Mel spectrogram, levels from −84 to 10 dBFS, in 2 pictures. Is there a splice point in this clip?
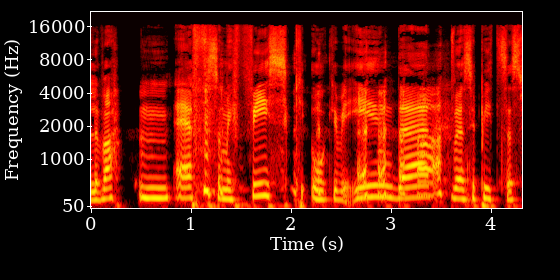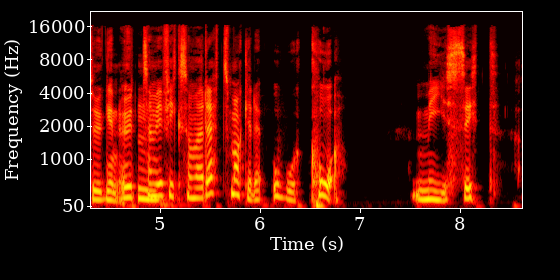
yes; 3 cuts; at 3.6 s, 4.8 s, 7.5 s

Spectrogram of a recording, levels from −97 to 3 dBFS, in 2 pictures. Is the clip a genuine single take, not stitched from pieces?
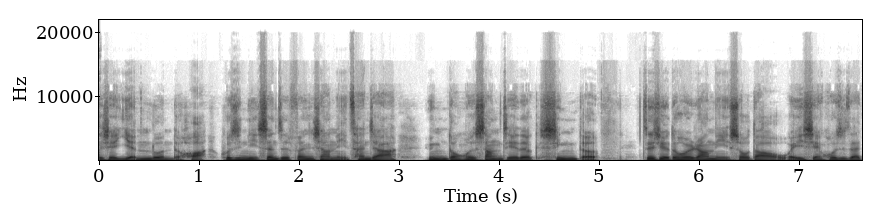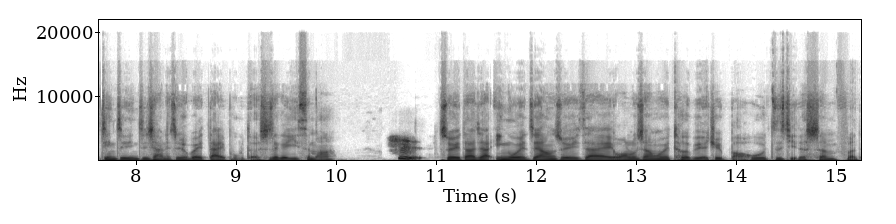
yes; 0 cuts

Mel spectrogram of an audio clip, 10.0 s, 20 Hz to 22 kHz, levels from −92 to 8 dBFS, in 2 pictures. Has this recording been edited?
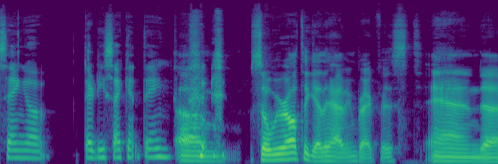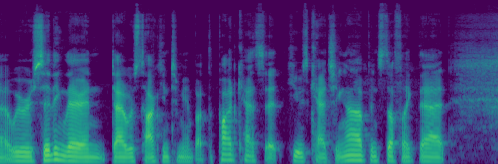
yes; 3 cuts; at 1.7 s, 4.2 s, 7.8 s

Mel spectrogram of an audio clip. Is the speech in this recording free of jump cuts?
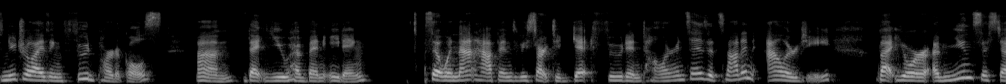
yes; 0 cuts

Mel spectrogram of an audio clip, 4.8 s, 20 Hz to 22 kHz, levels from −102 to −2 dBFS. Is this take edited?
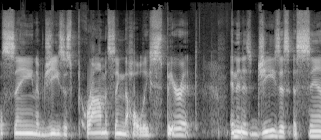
no; 0 cuts

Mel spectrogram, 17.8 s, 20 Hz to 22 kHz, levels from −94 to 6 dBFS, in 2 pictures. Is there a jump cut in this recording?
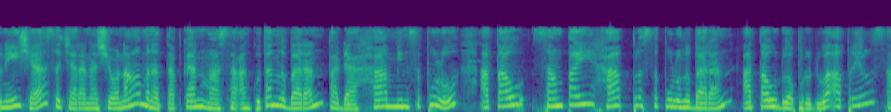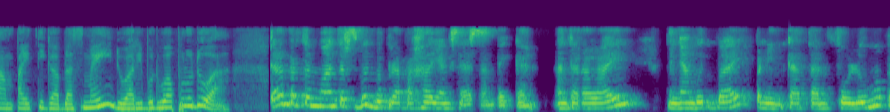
yes; 2 cuts; at 7.4 s, 11.6 s

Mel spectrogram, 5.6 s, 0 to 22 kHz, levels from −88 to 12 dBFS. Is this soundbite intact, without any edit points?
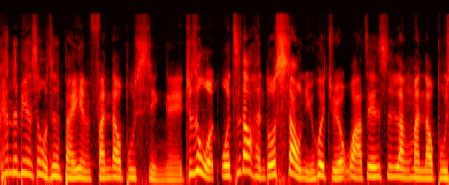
yes; 0 cuts

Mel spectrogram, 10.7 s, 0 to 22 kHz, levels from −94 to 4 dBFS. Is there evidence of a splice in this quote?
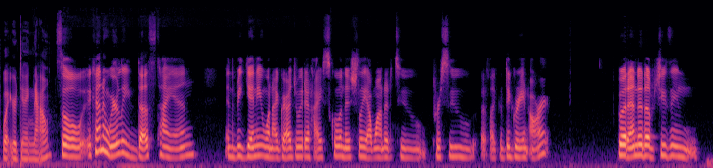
no; 0 cuts

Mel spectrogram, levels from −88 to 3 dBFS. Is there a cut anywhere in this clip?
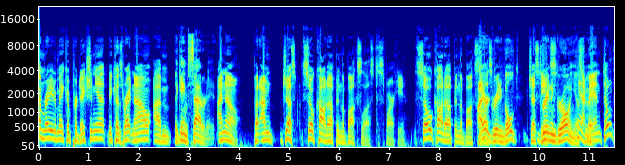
no; 0 cuts

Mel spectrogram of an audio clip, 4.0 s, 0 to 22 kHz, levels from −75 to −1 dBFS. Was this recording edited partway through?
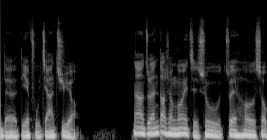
no; 0 cuts

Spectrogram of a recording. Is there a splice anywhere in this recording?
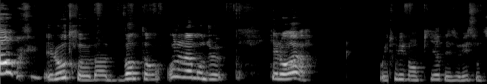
yes; 1 cut; at 3.9 s

